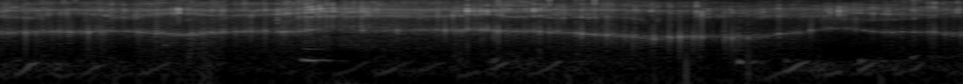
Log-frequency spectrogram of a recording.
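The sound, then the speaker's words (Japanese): A steady, muffled underwater ambience of sea sounds with soft bubbling and crackling pops, continuous, layered over faint rhythmic crunching rubs of an ear massage; no one speaks. “泡の中で海の音に包まれながら気持ちいい耳のマッサージ普段生活している地上じゃ決して味わえない感覚なのよ。”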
